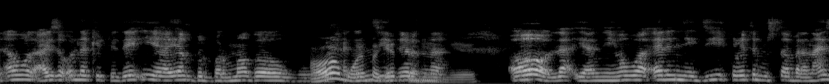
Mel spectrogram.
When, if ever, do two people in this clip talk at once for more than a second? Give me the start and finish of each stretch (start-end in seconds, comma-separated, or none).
3.1-4.5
